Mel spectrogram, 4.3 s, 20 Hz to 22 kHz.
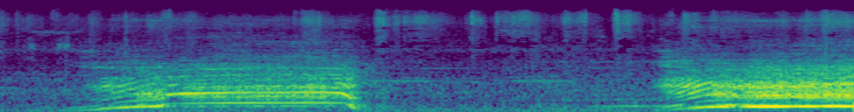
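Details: Aussie Red dairy cows at Beaulands before milking, December 2012: one moo swooping upward into a held tone for about a second, a pause, then another cow's rising, louder moo starting near the end.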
